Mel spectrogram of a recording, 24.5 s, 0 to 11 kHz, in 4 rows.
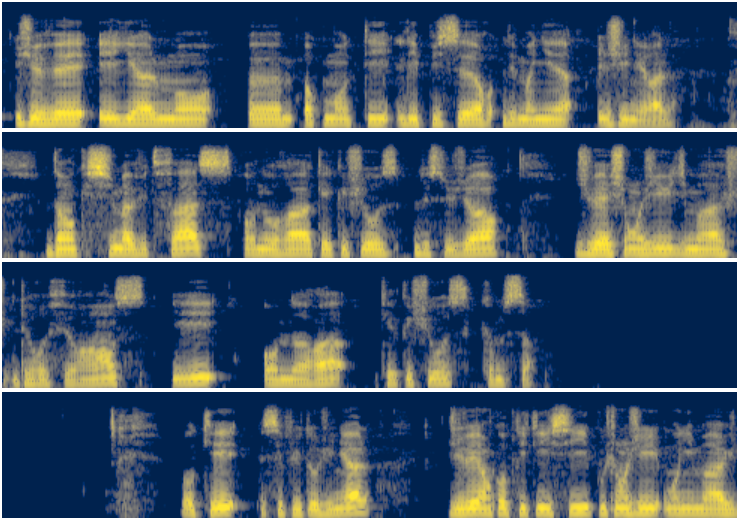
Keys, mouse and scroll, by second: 0.9-1.2 scroll down 4, 1.2-1.5 scroll up 1, 2.5-5.5 drag, 6.1 KP_1, 6.6 a, 7.9-9.2 scroll up 3, 9.2 scroll down 1, 10.4-12.1 drag, 12.3 click, 13.1-15.6 middle drag, 15.6-16.2 ctrl+scroll down 1, 16.3-19.3 middle drag, 21.5-24.5 drag.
